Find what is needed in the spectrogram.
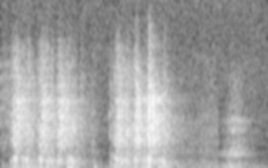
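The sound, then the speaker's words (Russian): Typewriter keys clatter as a scribbled manuscript is retyped in a large, uncomfortable room: faint rapid clusters of keystrokes come in uneven bursts with short pauses. “Я сижу в большой, неуютной комнате Лапшина, перестукивая на пишущей машинке ищирканную рукопись.”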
